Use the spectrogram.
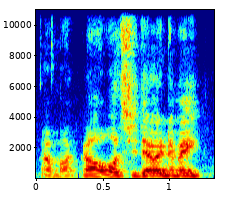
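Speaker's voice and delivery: high, loud, flustered captive; acted panic. Captive reacting to a spell being cast on him, acted panic. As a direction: babble upward in mock alarm.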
